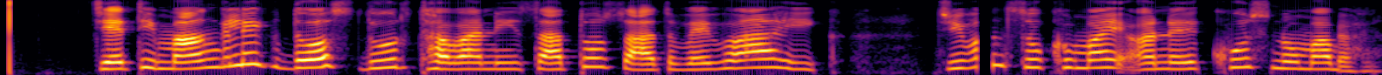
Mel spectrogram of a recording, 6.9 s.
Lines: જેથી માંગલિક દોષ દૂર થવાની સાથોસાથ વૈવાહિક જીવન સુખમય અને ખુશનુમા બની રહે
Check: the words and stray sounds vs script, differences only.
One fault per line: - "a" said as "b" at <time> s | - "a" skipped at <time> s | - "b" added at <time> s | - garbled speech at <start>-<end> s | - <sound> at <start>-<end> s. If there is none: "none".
- dropout at 4.9-5.0 s
- "બની" skipped at 6.7 s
